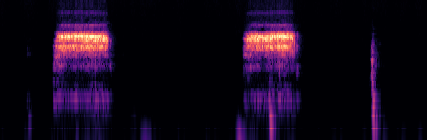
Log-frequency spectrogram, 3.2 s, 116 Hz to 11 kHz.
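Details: At night on April 9, 2012, around 1:27 AM, an owl gulps down a rabbit; two rasping, breathy screech bursts about 1.4 seconds apart, followed by a faint soft click.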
